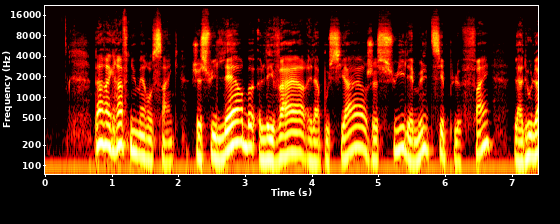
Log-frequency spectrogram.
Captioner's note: translating in French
